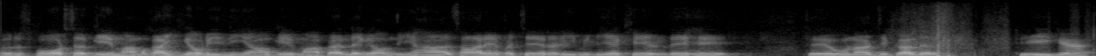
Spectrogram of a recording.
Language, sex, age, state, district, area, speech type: Dogri, male, 30-45, Jammu and Kashmir, Samba, rural, spontaneous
